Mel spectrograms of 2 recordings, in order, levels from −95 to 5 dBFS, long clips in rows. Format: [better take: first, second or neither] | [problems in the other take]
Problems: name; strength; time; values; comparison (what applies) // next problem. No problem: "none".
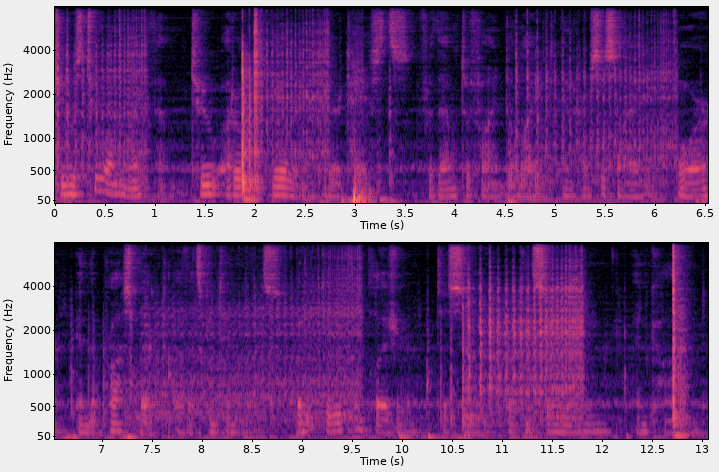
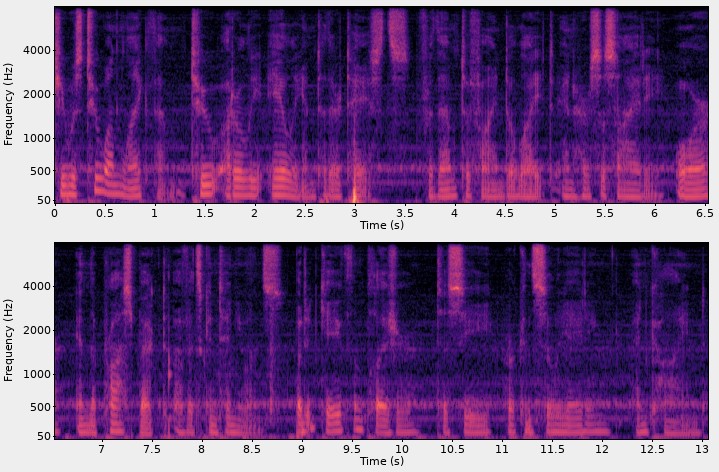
second | background sound (Coin (dropping)); 1 dB above the speech // room echo; dies away in 0.4 s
